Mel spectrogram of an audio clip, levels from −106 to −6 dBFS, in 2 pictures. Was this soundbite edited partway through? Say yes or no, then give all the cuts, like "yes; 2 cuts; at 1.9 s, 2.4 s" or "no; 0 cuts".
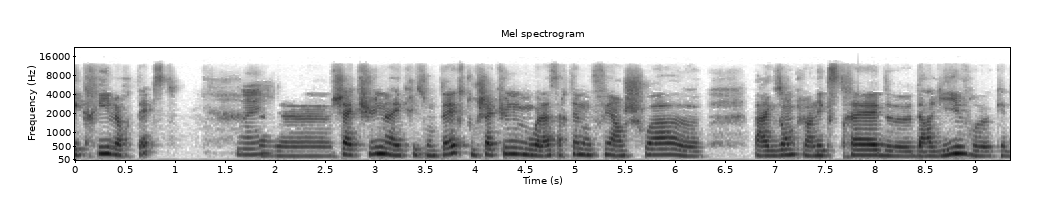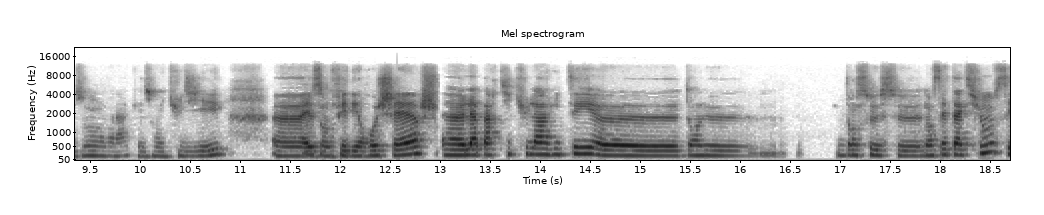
yes; 1 cut; at 13.0 s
